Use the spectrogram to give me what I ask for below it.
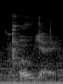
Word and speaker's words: Mojang: He founded Mojang Studios. Technically, in Swedish, it's pronounced Mojang, but we do not care.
